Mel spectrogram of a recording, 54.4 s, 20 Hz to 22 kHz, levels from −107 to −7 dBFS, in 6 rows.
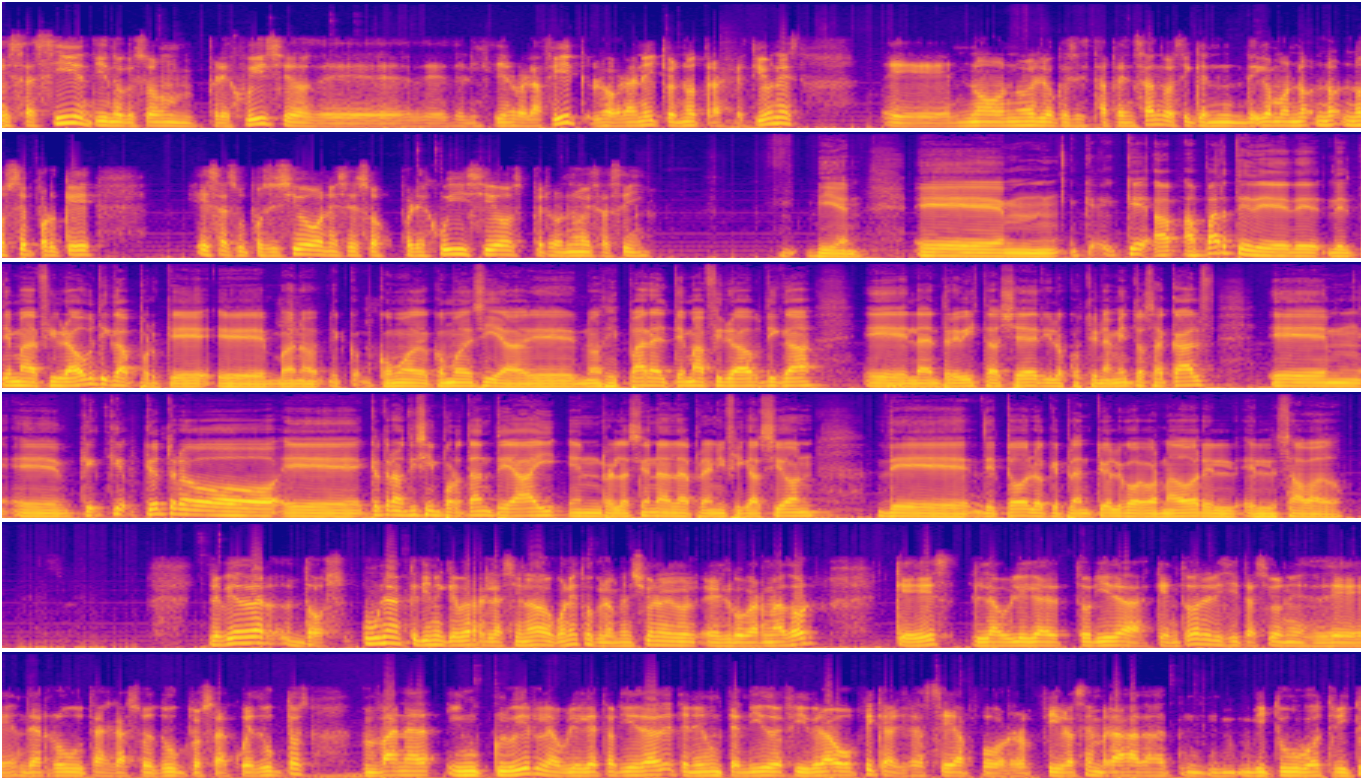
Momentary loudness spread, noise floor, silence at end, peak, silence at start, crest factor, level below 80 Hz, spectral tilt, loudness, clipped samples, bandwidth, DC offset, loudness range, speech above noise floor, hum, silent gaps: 6 LU; -45 dBFS; 0 s; -6 dBFS; 0 s; 12 dB; -36 dBFS; -6 dB/octave; -18 LUFS; under 0.1%; 19.5 kHz; under 0.1%; 3 LU; 27 dB; none; none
